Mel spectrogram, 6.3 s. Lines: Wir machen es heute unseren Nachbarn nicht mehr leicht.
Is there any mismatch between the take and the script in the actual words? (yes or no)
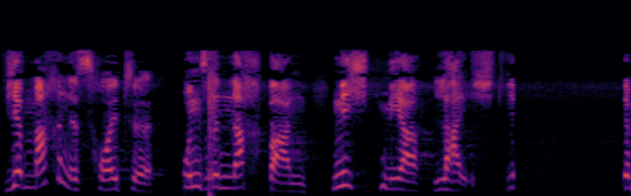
no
